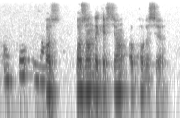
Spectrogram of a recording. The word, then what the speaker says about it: posant: Un S entre deux voyelles se lit Z, donc en posant.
